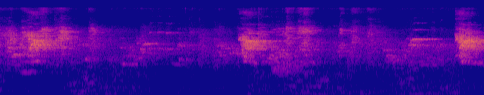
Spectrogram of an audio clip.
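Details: Young home-bred budgerigars calling in short harsh chirping bursts, several loud squawks spaced a couple of seconds apart between softer chatter.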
